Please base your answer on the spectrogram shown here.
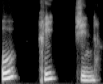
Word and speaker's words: origine: R-I ensemble. G-I ensemble. N-E. Et on va le prononcer de cette manière. Origine.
